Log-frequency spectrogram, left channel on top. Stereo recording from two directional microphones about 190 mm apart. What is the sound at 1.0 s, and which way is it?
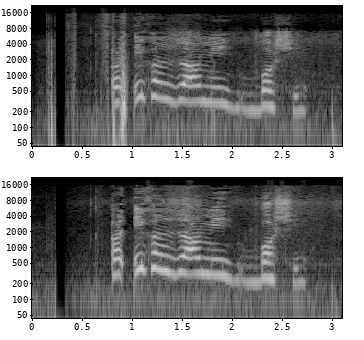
Speech, 30° right (ahead or behind).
